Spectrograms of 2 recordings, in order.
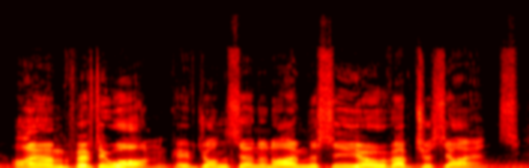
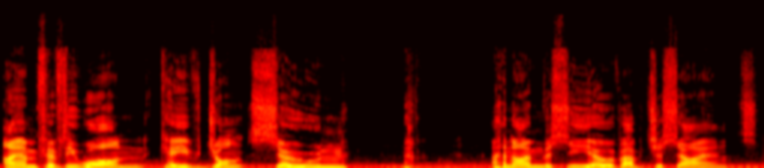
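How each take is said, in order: First: Cave Johnson voice. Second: Said in the usual way. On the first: Retold or imitated. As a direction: announce it like a proud CEO. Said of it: "I gotta do it in the Cave Johnson voice". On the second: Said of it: "oh, I gotta do it in the".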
